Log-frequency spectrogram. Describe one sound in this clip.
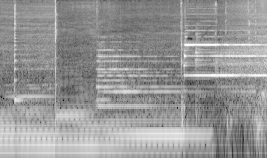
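Electric guitars and bass play loudly through amplifiers, then stop ringing out.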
